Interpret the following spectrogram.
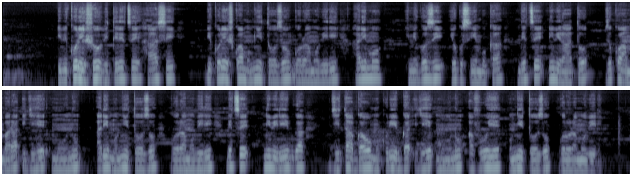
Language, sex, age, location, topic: Kinyarwanda, male, 18-24, Kigali, health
